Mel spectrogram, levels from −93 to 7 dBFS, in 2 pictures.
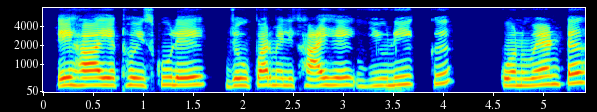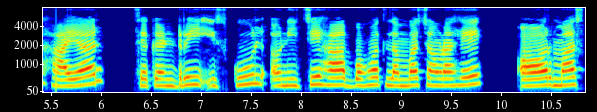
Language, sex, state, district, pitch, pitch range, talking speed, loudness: Chhattisgarhi, female, Chhattisgarh, Sarguja, 255 Hz, 245-275 Hz, 125 wpm, -16 LUFS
